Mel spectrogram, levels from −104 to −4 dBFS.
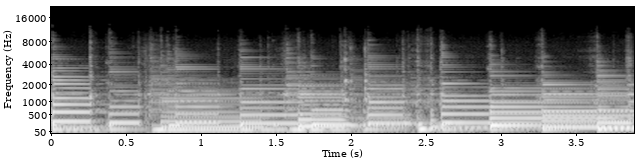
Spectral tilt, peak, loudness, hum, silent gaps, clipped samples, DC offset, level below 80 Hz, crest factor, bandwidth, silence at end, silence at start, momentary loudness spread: -10 dB/octave; 0 dBFS; -16 LUFS; none; none; under 0.1%; under 0.1%; -40 dBFS; 14 dB; 7 kHz; 0 s; 0 s; 4 LU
